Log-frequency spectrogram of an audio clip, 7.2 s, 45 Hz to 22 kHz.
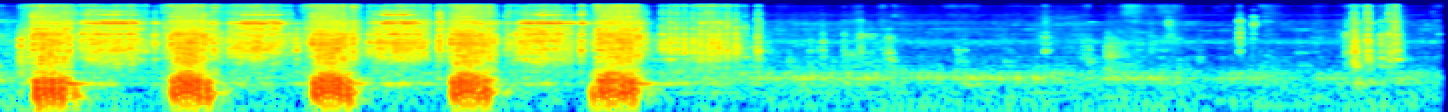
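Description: Small brush-cutter engine being pull-started with its recoil starter: five quick pulls about 0.7 s apart, each cranking the engine with a whirr, but it never catches and falls quiet after the fifth. The engine is rusty and is suspected of making no spark.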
